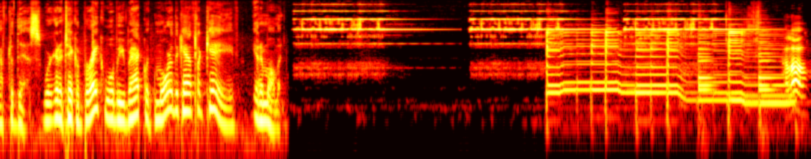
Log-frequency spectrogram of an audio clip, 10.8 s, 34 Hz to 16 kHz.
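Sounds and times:
speech: 0:00.0 - 0:03.9
shrill high-pitched telephone ring: 0:03.9 - 0:10.6
bright electronic melody of stepping tones: 0:07.6 - 0:10.5.

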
